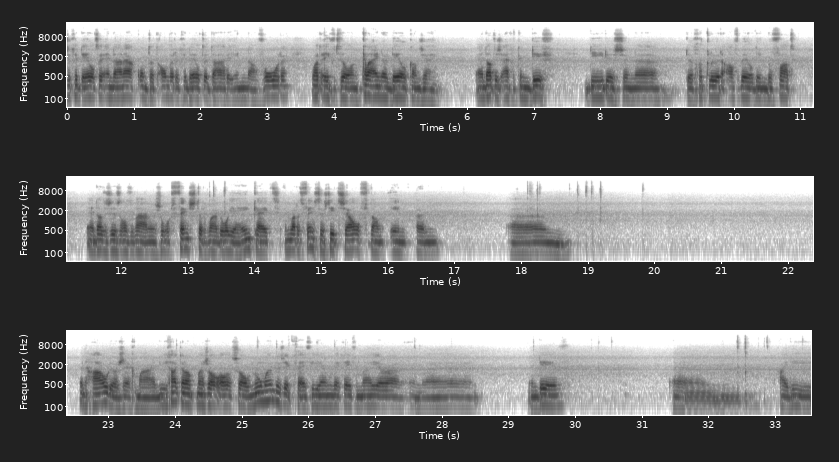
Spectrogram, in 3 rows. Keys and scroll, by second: 13.2 Tab, 18.0 Tab, 18.7 super+Tab, 18.9 super+Tab, 25.5 typing, 27.4 typing, 29.1 typing, 32.5 typing.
